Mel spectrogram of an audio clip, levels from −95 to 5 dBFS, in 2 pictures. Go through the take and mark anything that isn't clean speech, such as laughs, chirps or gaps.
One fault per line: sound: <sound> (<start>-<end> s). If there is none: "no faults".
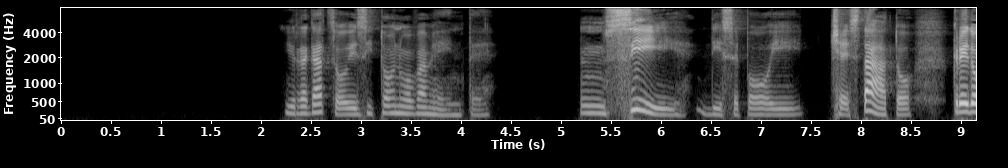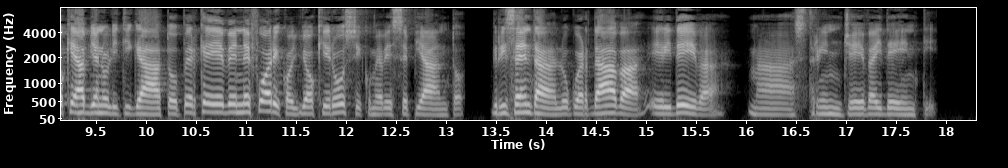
no faults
